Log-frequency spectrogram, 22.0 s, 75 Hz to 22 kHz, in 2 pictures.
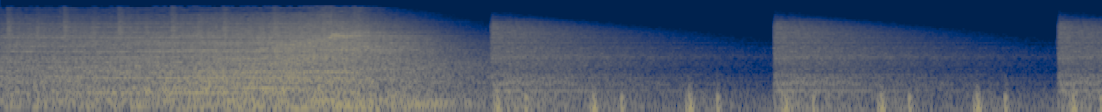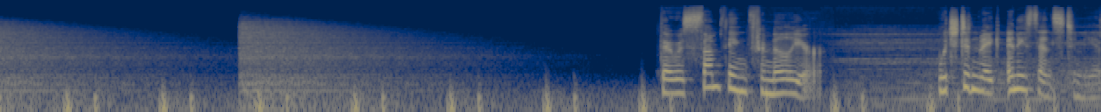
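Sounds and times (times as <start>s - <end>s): low heartbeat thumps: 4.9s - 22.0s.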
